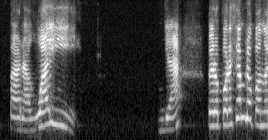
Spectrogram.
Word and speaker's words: Paraguay: Paraguay suena como I, Paraguay.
